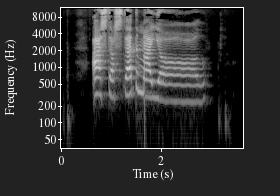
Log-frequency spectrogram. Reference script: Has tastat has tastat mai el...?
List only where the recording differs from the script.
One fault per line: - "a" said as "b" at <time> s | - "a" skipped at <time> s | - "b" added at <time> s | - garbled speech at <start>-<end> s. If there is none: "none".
- "has tastat" skipped at 1.5 s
